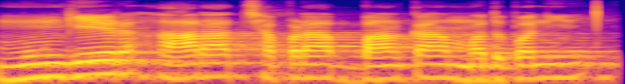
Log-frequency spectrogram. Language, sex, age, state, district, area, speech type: Maithili, male, 30-45, Bihar, Madhubani, urban, spontaneous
